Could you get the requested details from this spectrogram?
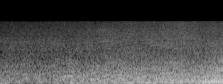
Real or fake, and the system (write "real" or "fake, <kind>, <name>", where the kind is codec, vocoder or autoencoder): fake, autoencoder, DAC-VAE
